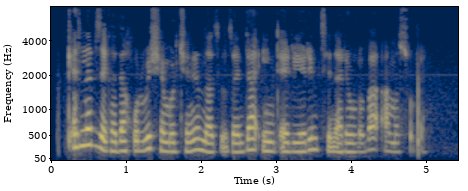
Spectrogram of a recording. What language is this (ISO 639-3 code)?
kat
